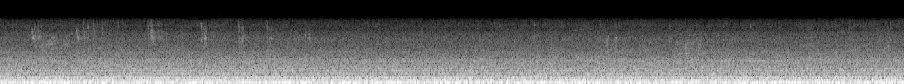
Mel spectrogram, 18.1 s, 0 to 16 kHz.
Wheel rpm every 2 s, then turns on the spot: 0, 0, 0, 0, 0, 0, 0, 0, 0.
none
